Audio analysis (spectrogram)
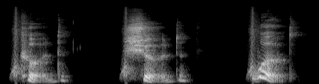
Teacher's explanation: And the letter O is also silent. So, we actually pronounce all three of these words without the O and without the L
